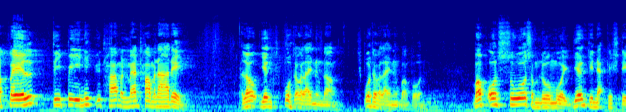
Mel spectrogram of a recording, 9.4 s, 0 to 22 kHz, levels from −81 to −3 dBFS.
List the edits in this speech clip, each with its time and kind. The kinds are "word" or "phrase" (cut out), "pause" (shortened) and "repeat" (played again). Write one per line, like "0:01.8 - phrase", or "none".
0:05.1 - pause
